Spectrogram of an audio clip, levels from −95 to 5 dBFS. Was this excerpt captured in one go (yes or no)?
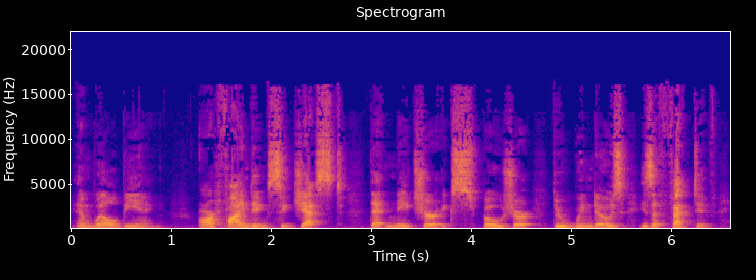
yes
